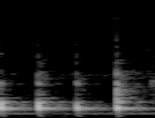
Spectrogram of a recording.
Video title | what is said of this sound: Violin Music with Mrs. Ketchum | If I gently tap on this, you can hear that it's hollow.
